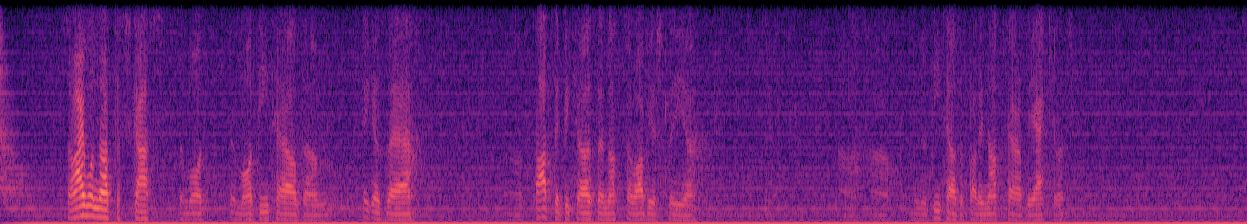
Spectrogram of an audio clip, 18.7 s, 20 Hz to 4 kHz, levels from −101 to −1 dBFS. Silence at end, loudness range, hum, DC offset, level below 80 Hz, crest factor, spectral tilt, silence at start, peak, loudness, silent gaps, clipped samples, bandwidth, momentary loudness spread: 0 s; 13 LU; none; 1%; -60 dBFS; 26 dB; -4.5 dB/octave; 0 s; -14 dBFS; -38 LUFS; none; under 0.1%; 4 kHz; 16 LU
